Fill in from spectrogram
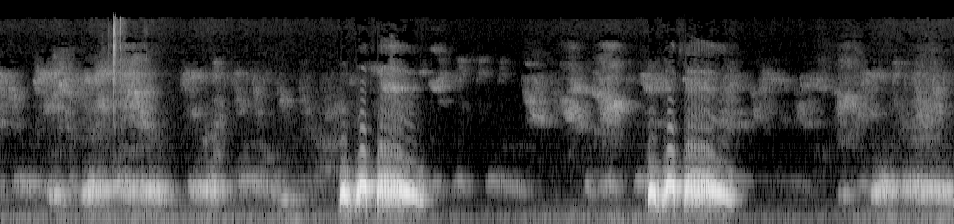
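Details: Spotted dove with a 'còi bổi' voice, northern Vietnamese type, calling to provoke other birds. Soft low coos are followed by two loud, rough-edged phrases about three seconds apart, then softer cooing resumes.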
